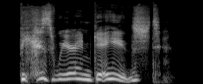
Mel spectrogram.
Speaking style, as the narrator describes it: she says with a giggle

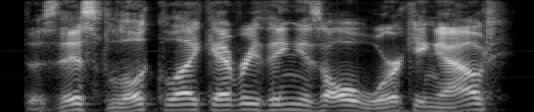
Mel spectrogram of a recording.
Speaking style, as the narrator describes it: he exclaimed

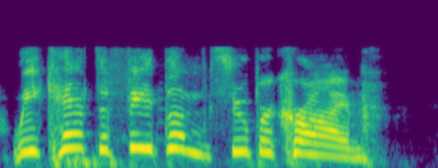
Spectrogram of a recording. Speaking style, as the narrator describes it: Killerella just shouts

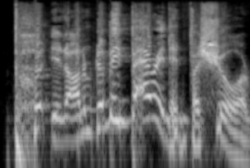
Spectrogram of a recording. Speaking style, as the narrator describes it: replied the old woman with a laugh

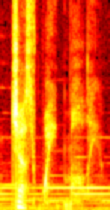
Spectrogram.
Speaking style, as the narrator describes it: Heather whispered in my ear in a voice as chilling as Helen's

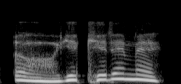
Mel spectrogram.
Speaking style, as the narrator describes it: she groaned

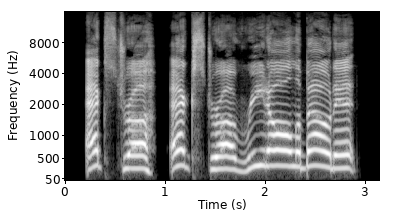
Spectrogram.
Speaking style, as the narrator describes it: some guy yelling

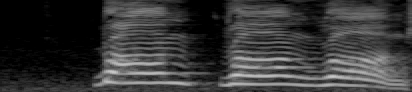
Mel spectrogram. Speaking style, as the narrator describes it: she screamed

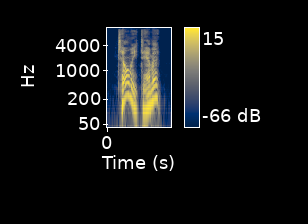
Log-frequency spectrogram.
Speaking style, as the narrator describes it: I said in a raised and aggravated voice

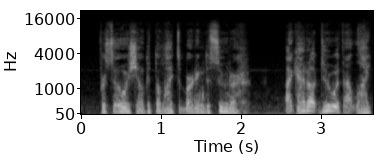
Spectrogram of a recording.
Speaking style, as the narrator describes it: he panted

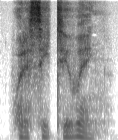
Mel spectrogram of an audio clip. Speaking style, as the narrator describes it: Jessup whispered to Xiong Jin

